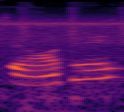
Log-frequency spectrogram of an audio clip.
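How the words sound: It is said with a Philly-area pronunciation.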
